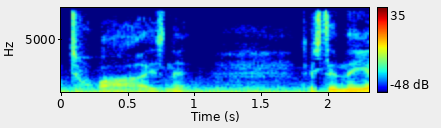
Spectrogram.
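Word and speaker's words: Troyes: from him 24y old from Troy or twah I think it's pronounced is I've always thought that was pronounced Troy but it's twah isn't it just in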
